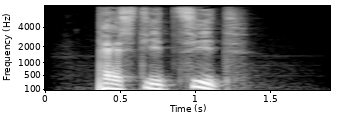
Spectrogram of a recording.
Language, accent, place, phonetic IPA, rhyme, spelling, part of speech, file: German, Germany, Berlin, [pɛstiˈt͡siːt], -iːt, Pestizid, noun, De-Pestizid.ogg
- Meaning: pesticide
